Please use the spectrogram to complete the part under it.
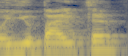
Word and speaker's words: Jupyter: Lo llamo Jupyter porque eh, la palabra es tres sílabas, que es Julia, Python y R al final.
